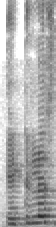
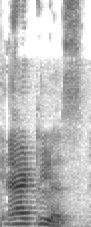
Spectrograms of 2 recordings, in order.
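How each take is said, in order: First: एटलस starting on a closed "ay", like "ate-las"; spelling pronunciation. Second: एटलस starting on an open "ae", as in "cat"; English pronunciation. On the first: Teacher showing what not to say, closed "ay" opening on एटलस. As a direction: begin एटलस with letter-name A. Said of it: "नहीं". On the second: Teacher correcting the word, open "ae" opening on एटलस. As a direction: open the first vowel of एटलस to "at". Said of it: "उसका उच्चारण ऐसे करते हैं". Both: Shown as a demonstration.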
